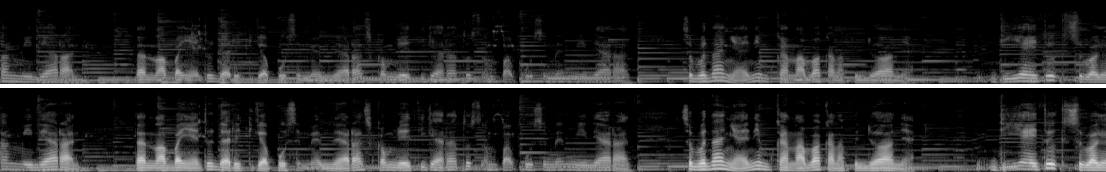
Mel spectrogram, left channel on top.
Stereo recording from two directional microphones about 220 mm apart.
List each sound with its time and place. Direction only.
0.0 s speech: 35° right (ahead or behind)
10.1 s speech: 35° right (ahead or behind)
